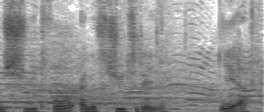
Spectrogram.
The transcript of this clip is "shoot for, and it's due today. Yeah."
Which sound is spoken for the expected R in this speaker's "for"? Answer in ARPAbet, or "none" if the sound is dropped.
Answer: L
